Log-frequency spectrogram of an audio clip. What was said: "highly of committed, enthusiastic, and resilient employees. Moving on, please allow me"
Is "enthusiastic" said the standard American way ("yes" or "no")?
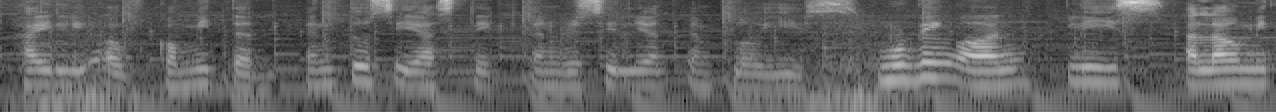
no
